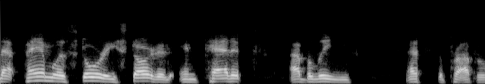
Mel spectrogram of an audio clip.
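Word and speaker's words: Cadiz: And then I found out Pamela's story started in Cadix, I believe.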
